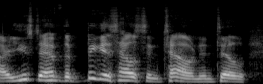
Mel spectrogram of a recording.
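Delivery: put-on Scottish or English accent. Retelling a funny Instagram video of a guy: imitating a Scottish or English accent. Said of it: "He's talking with a Scottish a-, or English accent".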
